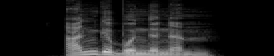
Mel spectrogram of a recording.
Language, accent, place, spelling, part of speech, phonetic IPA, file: German, Germany, Berlin, angebundenem, adjective, [ˈanɡəˌbʊndənəm], De-angebundenem.ogg
- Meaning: strong dative masculine/neuter singular of angebunden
